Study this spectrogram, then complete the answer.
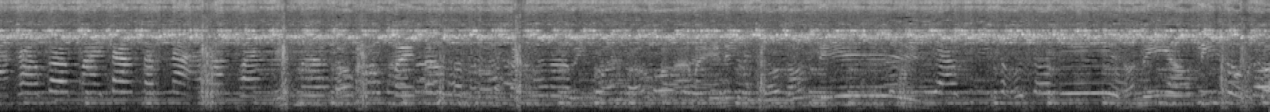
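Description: A man sings in a wavering, chanting voice close by.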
